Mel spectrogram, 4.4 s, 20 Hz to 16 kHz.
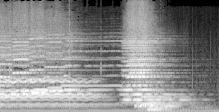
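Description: Closing bars of a Paraguayan polka played by a 1970s folk quartet led by piano accordion: a held, wavering accordion phrase, then the band strikes a final chord about two and a half seconds in that dies away.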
